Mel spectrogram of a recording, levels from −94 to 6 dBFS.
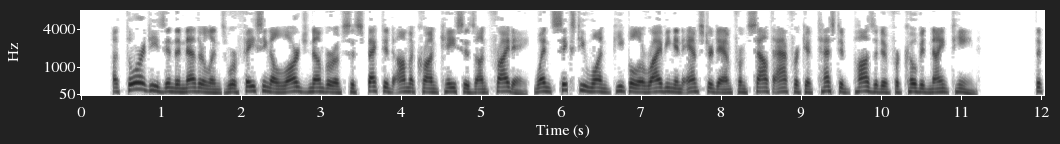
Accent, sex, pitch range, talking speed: American, male, 115-150 Hz, 145 wpm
